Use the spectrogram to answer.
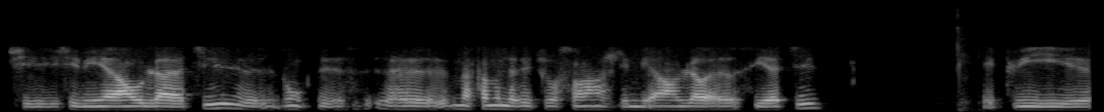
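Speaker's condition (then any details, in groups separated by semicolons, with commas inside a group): Parkinson's disease; Parkinson's disease in third year, pronounced tremors at times, Sifrol stopped as not tolerated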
